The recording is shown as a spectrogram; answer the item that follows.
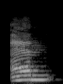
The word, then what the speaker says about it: Nudie: Nudie. Like you send a nude, but it's Nudie.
